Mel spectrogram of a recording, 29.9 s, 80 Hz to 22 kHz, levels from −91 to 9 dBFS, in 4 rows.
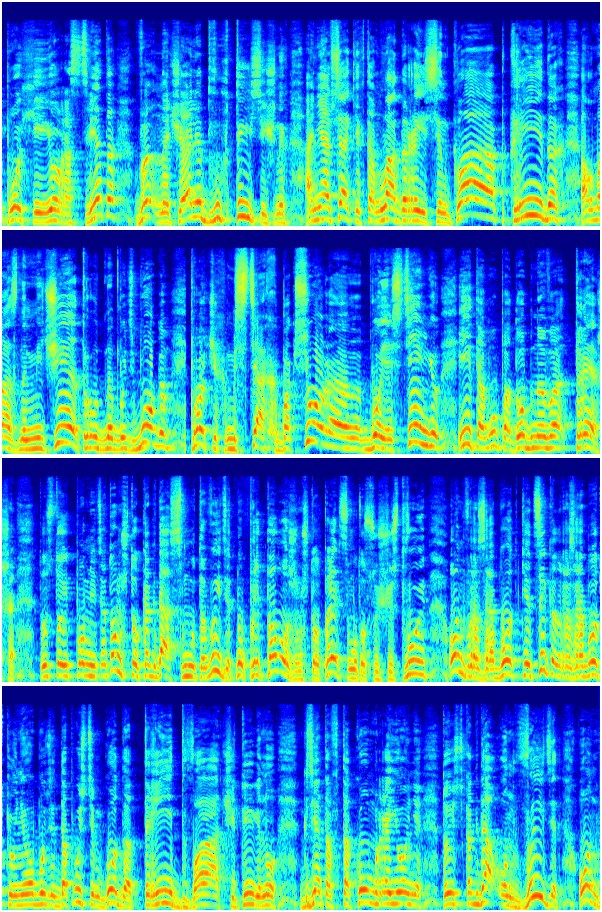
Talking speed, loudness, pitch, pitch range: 140 wpm, -17 LUFS, 190 Hz, 175-220 Hz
